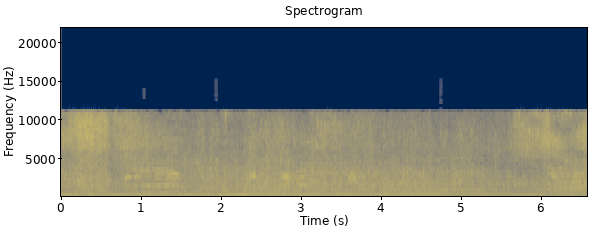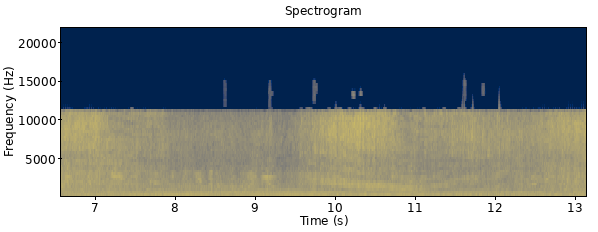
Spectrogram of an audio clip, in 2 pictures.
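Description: Race car engines roar loudly as the cars speed around a track.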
